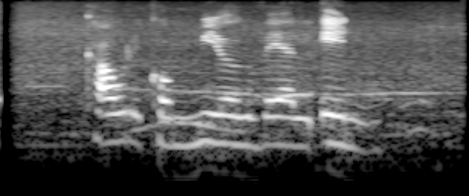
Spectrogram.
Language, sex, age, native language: Icelandic, female, 10, Icelandic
